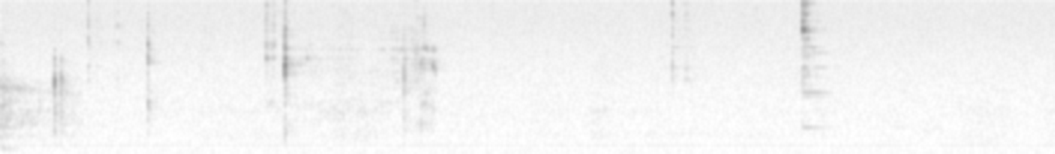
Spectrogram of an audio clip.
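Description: Fork and knife clinking and scraping faintly against a plate while cutting into a stuffed bell pepper: a few scattered light clinks. One clink near the end rings briefly.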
